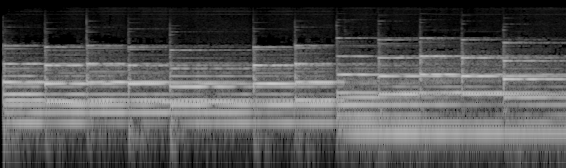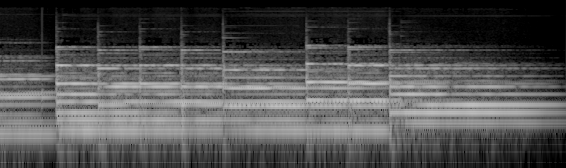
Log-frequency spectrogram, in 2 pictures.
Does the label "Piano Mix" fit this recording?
Yes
